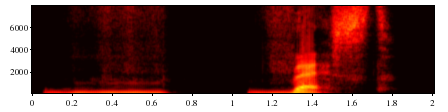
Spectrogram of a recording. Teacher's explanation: the VV sound like invest needs to touch the top teeth on that bottom lip. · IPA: /vest/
